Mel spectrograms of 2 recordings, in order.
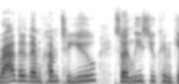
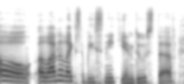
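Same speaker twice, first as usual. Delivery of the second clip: ordinary talk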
